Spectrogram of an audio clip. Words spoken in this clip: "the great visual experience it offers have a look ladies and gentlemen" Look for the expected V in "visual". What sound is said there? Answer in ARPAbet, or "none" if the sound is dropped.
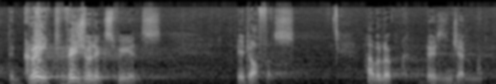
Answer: V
